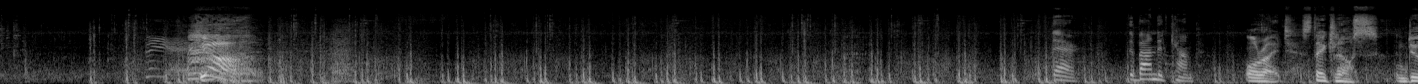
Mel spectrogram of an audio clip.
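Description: A horse's hooves thud in a quick rhythm on soft ground.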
